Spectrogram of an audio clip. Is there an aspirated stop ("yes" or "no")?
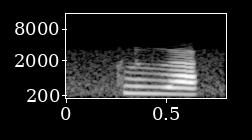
no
